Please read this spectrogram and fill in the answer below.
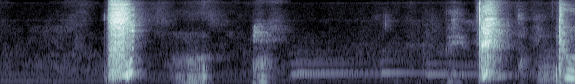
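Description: A woman crying, with two short, loud, sharp sobs, one about a second in and one near the end, and softer catches of breath between them, over soft background music.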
